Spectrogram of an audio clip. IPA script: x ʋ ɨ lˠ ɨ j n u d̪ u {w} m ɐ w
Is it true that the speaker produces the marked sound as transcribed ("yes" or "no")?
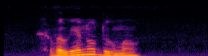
no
